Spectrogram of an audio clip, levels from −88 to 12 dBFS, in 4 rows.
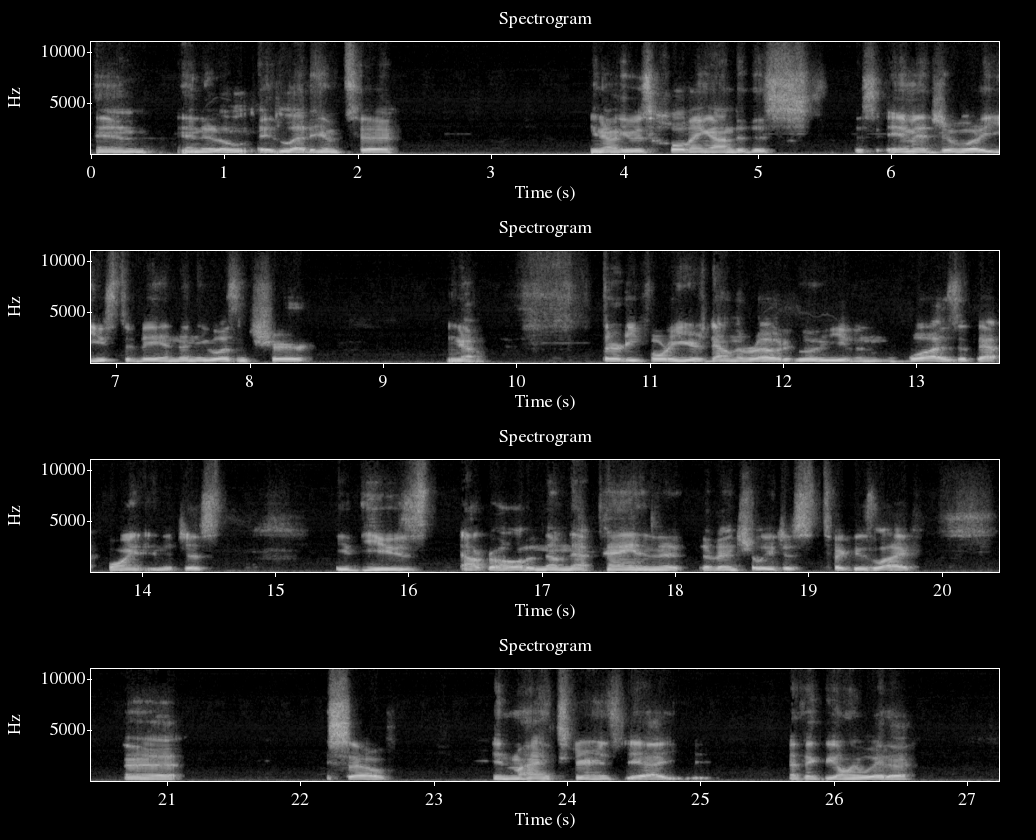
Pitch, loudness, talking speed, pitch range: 105 Hz, -18 LUFS, 160 wpm, 105-110 Hz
